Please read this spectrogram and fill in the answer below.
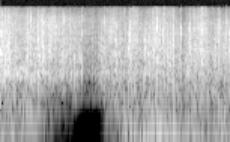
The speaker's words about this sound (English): I just slapped the joint on the mic. That's what it sounds like.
